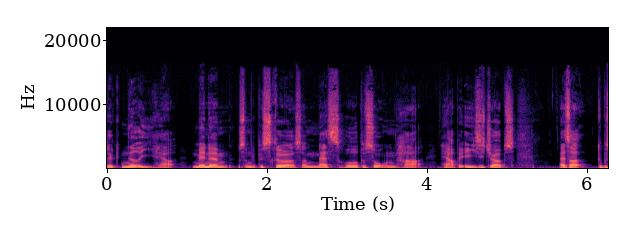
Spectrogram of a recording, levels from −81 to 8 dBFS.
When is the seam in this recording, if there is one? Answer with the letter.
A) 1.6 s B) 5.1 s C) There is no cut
A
